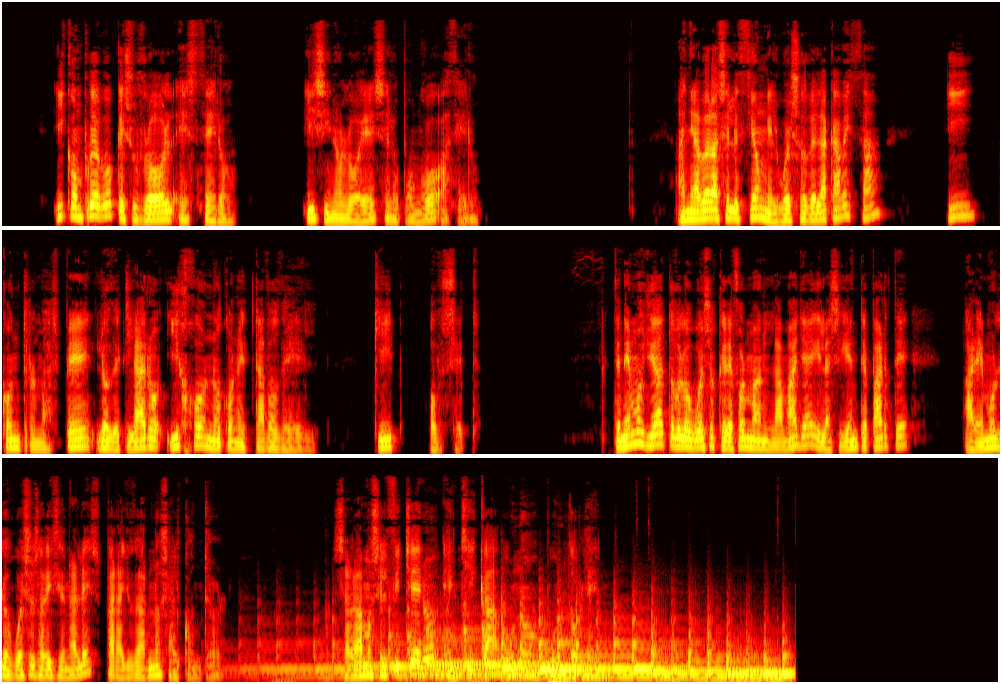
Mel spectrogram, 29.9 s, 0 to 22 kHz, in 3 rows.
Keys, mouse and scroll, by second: 9.3 right click, 11.0 ctrl+p, 28.0 click.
